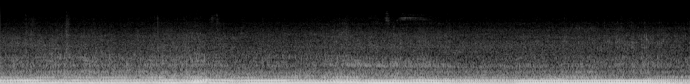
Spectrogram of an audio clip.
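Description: Ferrari 458's V8 engine running at low revs as the car rolls slowly, its note wavering with small rises and dips in pitch.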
